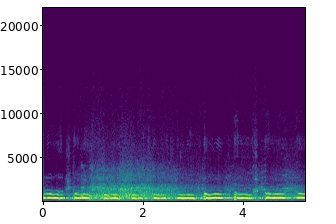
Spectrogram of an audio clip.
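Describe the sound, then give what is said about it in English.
Owls hooting while mating give a sustained, wavering mid-pitched call that carries on almost without a break through the whole stretch. It dips and rises in pitch now and then, with no talk over it. “Yeah, they just sound sexy, don't they? Owls humping away like that.”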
